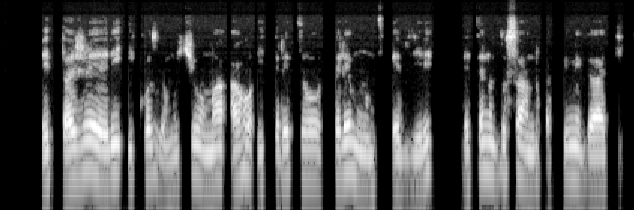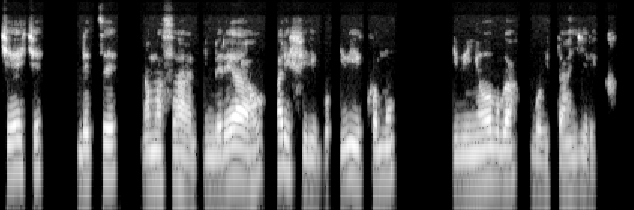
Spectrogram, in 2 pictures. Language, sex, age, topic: Kinyarwanda, male, 25-35, finance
